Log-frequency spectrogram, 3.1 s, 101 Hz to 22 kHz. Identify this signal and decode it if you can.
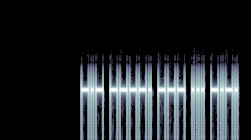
Morse code, heard as a keyed tone, about 38 wpm, 700 Hz. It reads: K9OSC
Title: NA SOTA Chaser Callsigns 40wpm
